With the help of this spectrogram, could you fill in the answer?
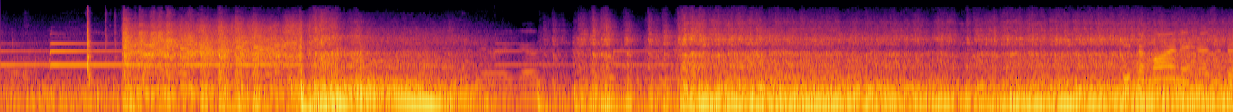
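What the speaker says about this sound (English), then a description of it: "So let's just start the car up." A Ford Mustang with an oil leak is cold-started after sitting for days, cranking with a rough catch before the engine fires into a steady, close idle, while a person talks over it.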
